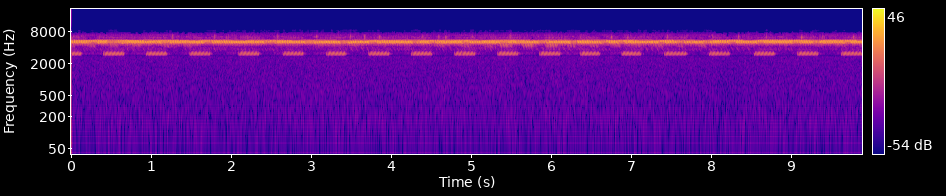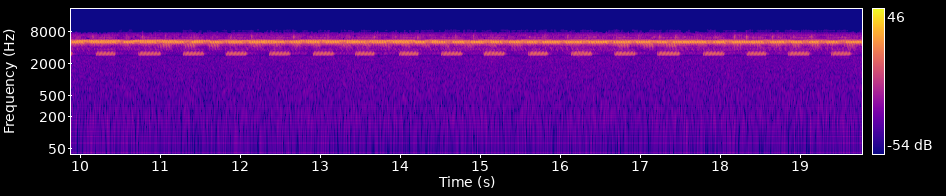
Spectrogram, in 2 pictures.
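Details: Insects calling in Misho, Ainan Town, on 21 August 2011: a steady high ringing trill runs unbroken throughout, with a lower chirp pulsing rapidly and regularly beneath it, several callers together, no other sounds.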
